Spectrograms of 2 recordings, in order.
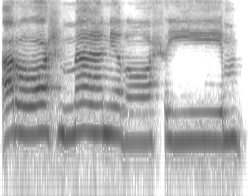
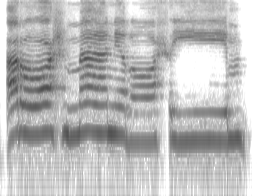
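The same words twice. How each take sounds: First: The vowel after the m is kept short. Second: The vowel after the m is kept short.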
